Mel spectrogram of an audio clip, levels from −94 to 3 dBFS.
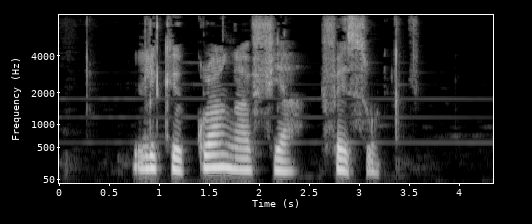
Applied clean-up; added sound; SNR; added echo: classical method log-MMSE.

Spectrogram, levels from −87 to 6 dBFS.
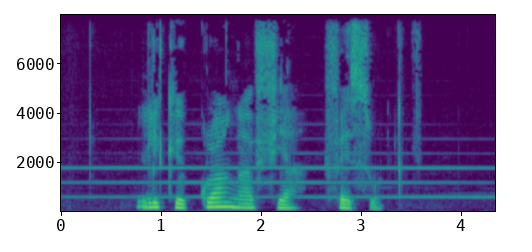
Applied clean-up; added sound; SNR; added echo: none; Wind instrument, woodwind instrument; 18 dB; none.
